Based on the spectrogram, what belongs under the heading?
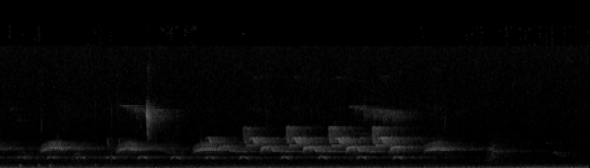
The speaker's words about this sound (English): Well, there's a Carolina wren belting his heart out right now. The bird noise is complemented by a helicopter flying overhead.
